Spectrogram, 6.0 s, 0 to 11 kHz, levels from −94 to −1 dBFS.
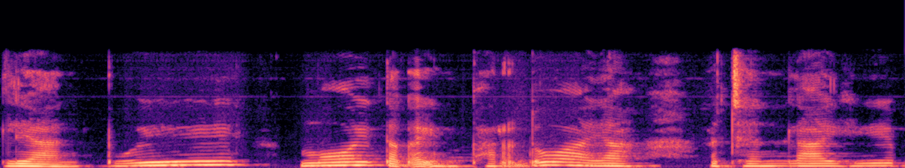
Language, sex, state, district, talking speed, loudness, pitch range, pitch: Mizo, female, Mizoram, Aizawl, 130 wpm, -16 LUFS, 155-200 Hz, 160 Hz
